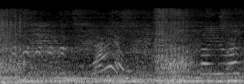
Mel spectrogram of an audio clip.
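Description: A horse whinnies briefly, a quick up-and-down call about a second in, over steadily playing music.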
